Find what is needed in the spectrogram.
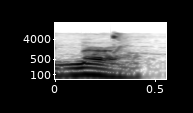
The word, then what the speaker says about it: Merle: Sí, Merle.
